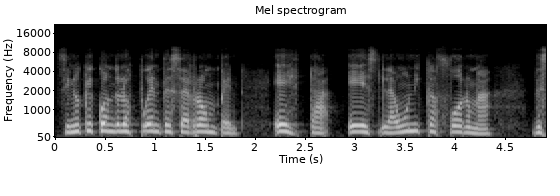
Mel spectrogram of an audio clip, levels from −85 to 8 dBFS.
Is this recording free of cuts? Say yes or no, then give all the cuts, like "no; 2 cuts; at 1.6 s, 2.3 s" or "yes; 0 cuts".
no; 1 cut; at 2.1 s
